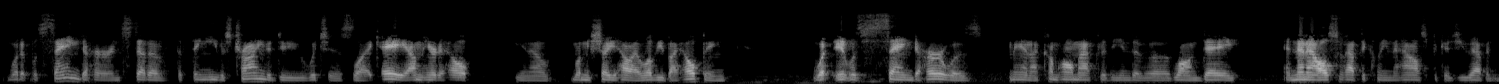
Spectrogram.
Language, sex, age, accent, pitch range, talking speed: English, male, 30-49, American, 100-110 Hz, 260 wpm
